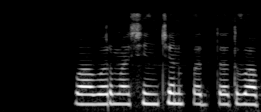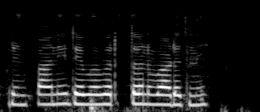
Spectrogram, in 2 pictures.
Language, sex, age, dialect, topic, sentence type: Marathi, male, 25-30, Northern Konkan, agriculture, statement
